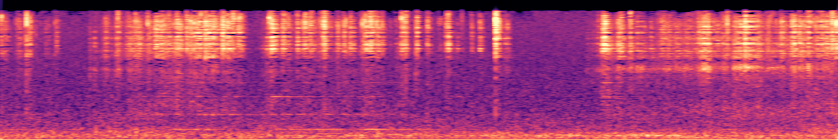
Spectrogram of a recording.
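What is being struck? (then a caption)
Roasted coffee beans in a glass bowl. Roasted coffee beans in a clear glass bowl are picked up and stirred by fingers with long red nails. They make a close, bright rattling and clinking against the glass, in bursts with a few sharper clicks and quiet pauses between.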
